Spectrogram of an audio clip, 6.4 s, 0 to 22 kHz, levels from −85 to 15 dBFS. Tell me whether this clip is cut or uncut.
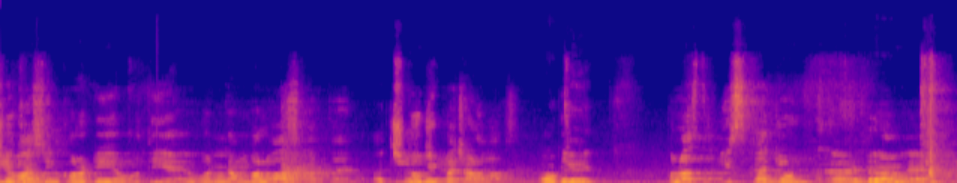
uncut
